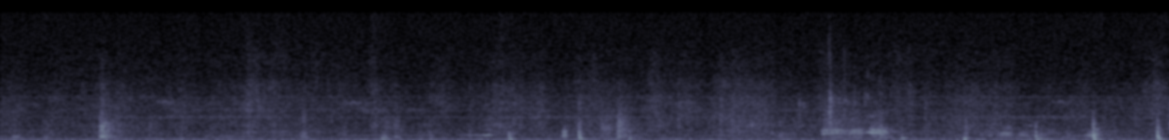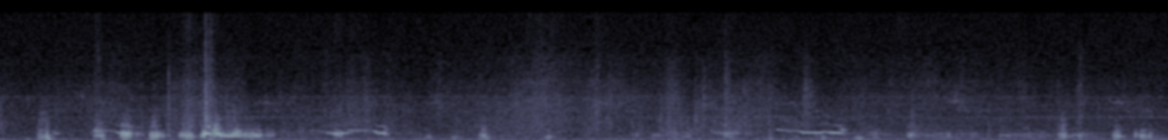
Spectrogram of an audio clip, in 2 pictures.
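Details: Chickens clucking quietly at a distance: sparse low clucks with a louder cluster midway and a few higher notes, over a faint background hum.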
